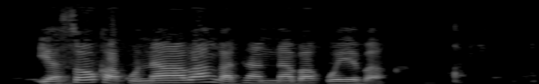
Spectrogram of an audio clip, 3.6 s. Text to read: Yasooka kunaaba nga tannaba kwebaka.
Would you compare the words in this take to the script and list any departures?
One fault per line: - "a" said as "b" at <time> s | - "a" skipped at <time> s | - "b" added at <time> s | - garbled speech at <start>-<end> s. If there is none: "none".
none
